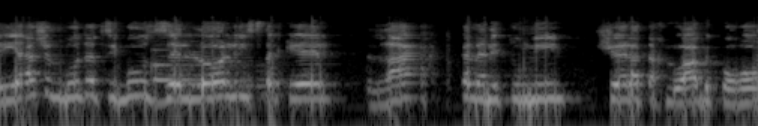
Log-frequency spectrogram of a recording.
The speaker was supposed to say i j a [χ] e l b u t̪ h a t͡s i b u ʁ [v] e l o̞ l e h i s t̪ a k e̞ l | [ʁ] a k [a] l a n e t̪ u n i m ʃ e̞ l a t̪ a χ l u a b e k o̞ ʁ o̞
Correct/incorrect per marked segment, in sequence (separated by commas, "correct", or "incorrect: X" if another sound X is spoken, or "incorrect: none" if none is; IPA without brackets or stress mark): incorrect: ʃ, incorrect: z, correct, correct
